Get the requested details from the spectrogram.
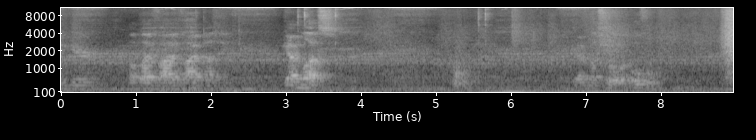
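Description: A young man speaks calmly into a microphone in short bursts.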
